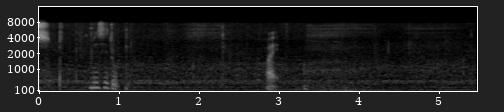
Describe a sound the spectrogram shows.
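Bees buzz softly and steadily.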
